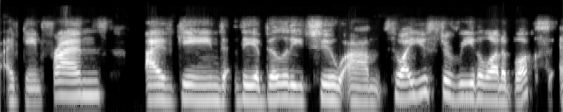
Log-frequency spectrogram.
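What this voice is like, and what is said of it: Hoarse, strained voice. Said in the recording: “sorry about my voice. I've had this cough for like a month”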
